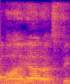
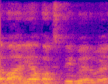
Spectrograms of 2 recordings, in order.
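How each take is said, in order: First: Said in the usual way. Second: "भक्षति" with bh in place of the r of रक्षति; garbled mantra. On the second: Shown as a demonstration. Storyteller showing the man's spoiled mantra, mispronounced as भक्षति. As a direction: swap रक्षति's first sound to भ: "भक्षति". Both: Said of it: "उसके बाद उसका उच्चारण बिगड़ गया".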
